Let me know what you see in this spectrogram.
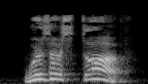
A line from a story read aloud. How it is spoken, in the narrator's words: yelled, my temper beginning to swell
